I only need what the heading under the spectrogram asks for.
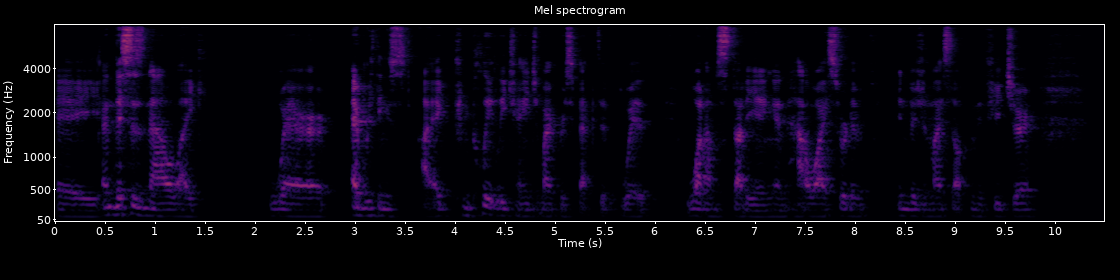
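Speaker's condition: No condition

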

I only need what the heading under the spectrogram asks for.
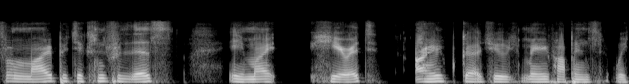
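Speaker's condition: Down syndrome

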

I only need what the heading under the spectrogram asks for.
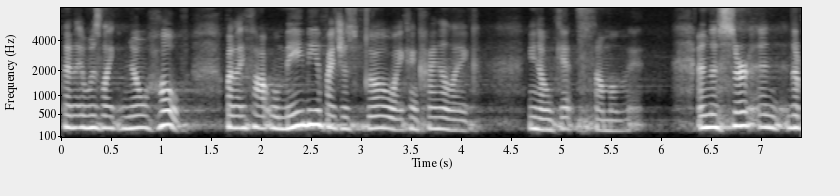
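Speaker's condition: Cleft palate; congenital

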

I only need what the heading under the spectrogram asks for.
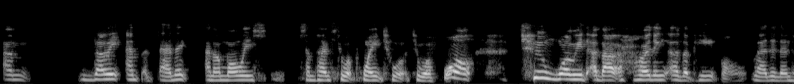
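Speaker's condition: Bilateral cleft lip and palate; congenital, about 20 surgeries from 3 months to mid-20s, two upper jaw bone grafts, skin grafts, plastic surgery; surgeries finished since mid-20s, has dental implants; surgeries needed to function normally with eating, speaking, drinking

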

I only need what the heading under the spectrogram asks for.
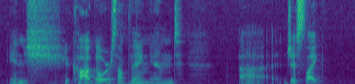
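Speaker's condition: Stuttering; no longer uses fluency techniques, stutters openly including in acting; fluent when singing, formerly word switching and circumlocution, hiding caused tension and struggle; prolonged sounds

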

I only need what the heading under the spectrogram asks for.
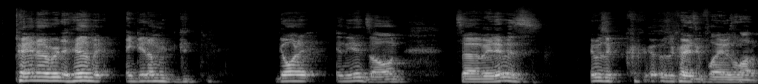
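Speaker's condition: Stutter; repeated sounds, repeated words

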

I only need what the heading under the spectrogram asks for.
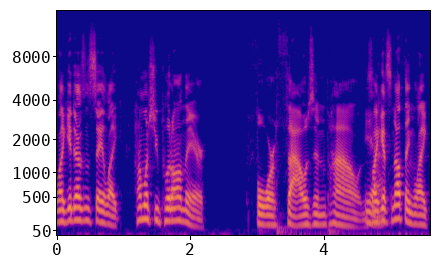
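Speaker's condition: No condition

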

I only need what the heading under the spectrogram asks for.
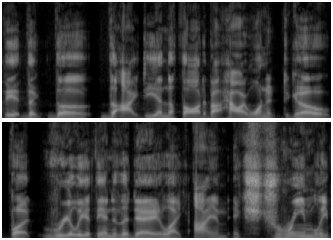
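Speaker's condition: Cleft lip and palate

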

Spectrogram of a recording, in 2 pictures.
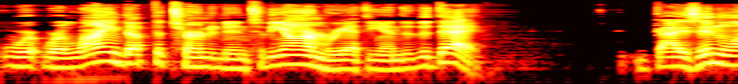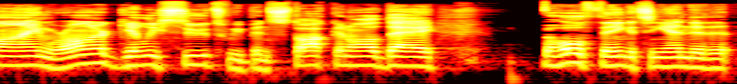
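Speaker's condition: No condition

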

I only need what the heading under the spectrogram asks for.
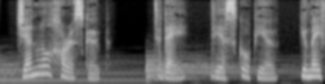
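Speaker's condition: No condition

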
